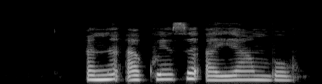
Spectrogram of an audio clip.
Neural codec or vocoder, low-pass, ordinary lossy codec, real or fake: none; 7.2 kHz; MP3, 48 kbps; real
